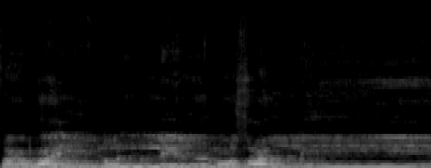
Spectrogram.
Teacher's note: লুল হয়ে যাবে মিলবে গুন্না ছাড়া ইদগামে বা গুন্না ছাড়া মিলাইয়া পড়া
